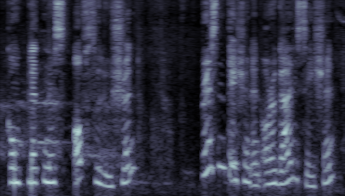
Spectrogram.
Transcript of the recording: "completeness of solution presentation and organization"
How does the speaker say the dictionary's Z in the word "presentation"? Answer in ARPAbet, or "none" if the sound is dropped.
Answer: S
